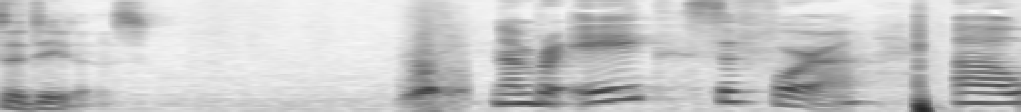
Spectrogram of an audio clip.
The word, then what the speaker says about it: Sephora: it's Adidas number eight Sephora uh with this word just make sure you know that the pH makes an F sound Sephora this is one of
